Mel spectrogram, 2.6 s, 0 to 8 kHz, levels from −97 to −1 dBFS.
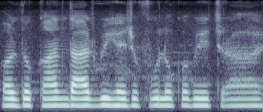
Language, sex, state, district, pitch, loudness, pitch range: Hindi, female, Uttar Pradesh, Jyotiba Phule Nagar, 180 Hz, -17 LUFS, 180-185 Hz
